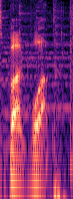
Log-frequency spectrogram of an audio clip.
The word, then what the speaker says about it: Buttwump: Glad you could join us, Sergeant Buttwump. That's Buttwump. The M is silent.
